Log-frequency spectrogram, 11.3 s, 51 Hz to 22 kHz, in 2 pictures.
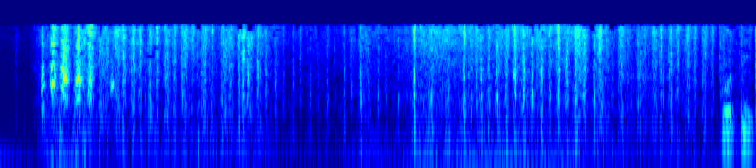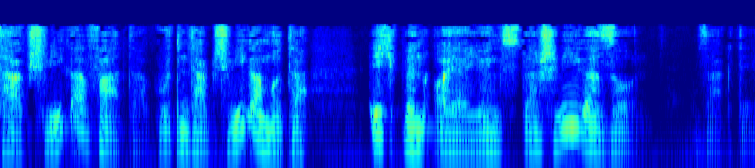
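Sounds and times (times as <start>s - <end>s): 
scratching and rustling in a henhouse: 0.2s - 6.0s
rooster and hens clucking and squawking in a henhouse: 0.3s - 1.5s
speech: 5.4s - 11.3s.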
